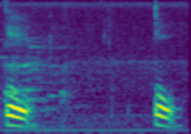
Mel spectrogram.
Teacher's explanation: Huruf th ini juga termasuk di dalam golongan alisan dengan ujung lidah ke pangkal gigi seri atas. Suara lebih tebal. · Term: huruf to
